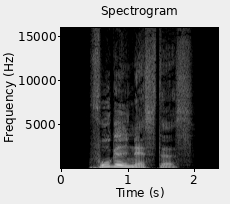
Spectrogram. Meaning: genitive singular of Vogelnest
- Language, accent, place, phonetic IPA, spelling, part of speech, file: German, Germany, Berlin, [ˈfoːɡl̩ˌnɛstəs], Vogelnestes, noun, De-Vogelnestes.ogg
